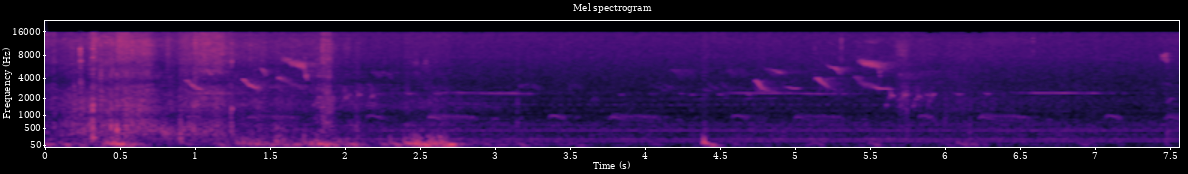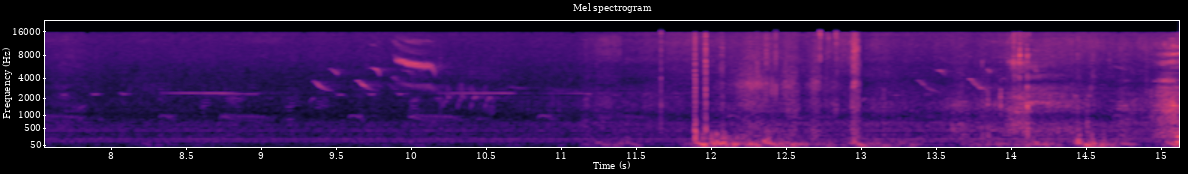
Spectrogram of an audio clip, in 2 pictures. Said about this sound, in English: Quite a lot of bird sounds around in this drainage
